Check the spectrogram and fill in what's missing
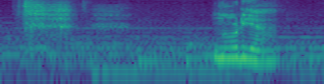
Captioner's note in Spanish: Sollozos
